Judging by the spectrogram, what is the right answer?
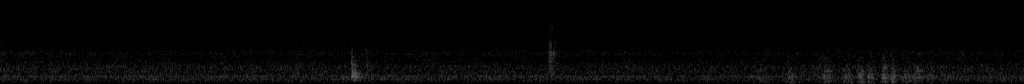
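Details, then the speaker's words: Sears TR-6658 tuner on a Harman Kardon PM640 bench amp: only a steady low hiss, no station tunes in anywhere; static with no station received, broken dial cord mentioned, cause not confirmed. "Well, it seems like we got a problem here. Can't tune a station in."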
